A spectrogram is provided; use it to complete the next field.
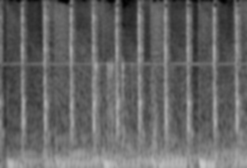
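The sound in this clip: A ticking clock serves as a ten-second answer countdown in a radio quiz, with crisp, evenly spaced ticks at about four per second in a steady, unbroken rhythm.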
